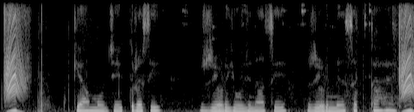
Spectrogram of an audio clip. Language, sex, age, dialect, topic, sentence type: Hindi, female, 18-24, Awadhi Bundeli, banking, question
